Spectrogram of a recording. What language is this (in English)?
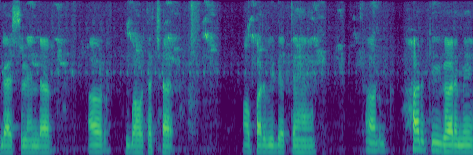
Hindi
